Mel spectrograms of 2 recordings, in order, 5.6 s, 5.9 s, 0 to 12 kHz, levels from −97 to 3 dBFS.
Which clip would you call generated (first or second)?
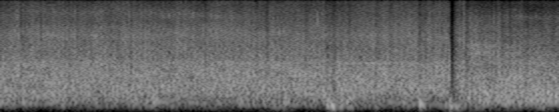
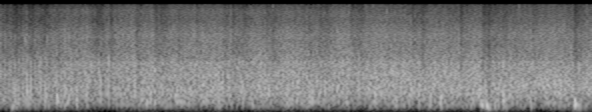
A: first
